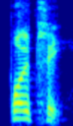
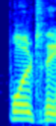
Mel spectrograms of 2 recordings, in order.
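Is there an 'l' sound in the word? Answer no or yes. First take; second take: no; yes. First: The word is said as 'poetry', without an 'l'. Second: The word is said like 'poultry', with an 'l'. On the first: The speaker calls it right. "It's पोएट्री" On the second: The speaker calls it wrong. "It's not पोएट्री"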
